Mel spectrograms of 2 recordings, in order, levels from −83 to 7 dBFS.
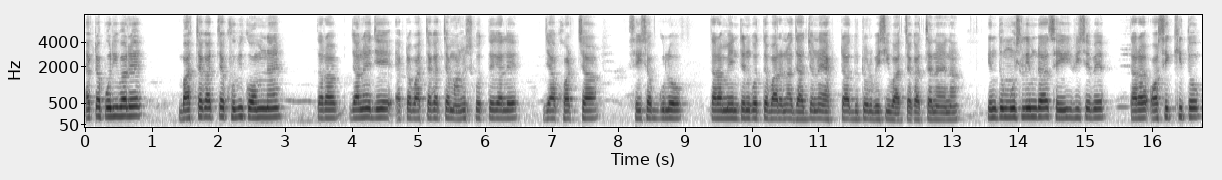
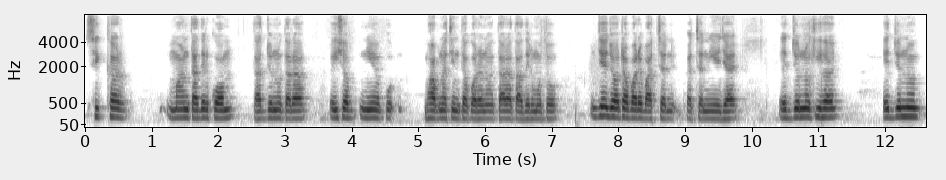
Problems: constant background noise, background conversations at intervals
